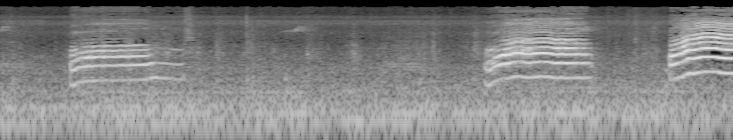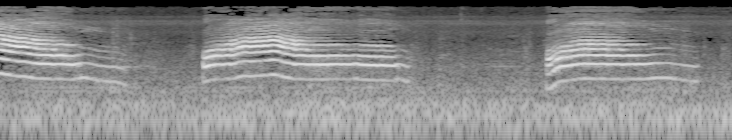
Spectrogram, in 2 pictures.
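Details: Quarrelling house cats giving repeated moaning yowls, five calls each around a second long, some arching up then sagging in pitch, spaced two to three seconds apart with quiet background between.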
